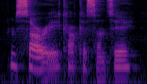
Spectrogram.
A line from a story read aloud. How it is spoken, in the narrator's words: Naruto mumbles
